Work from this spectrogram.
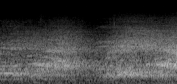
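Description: A lucha libre wrestling crowd in an arena roars and chants together in a steady, loud wash of voices that swells slightly toward the end.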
